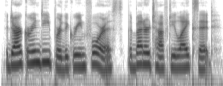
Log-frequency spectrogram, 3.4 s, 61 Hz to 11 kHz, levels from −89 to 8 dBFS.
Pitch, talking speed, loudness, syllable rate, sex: 205 Hz, 215 wpm, -19 LUFS, 5.9 syllables/s, female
